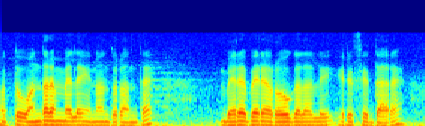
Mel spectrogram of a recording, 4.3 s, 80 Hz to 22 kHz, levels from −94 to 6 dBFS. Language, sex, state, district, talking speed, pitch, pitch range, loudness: Kannada, male, Karnataka, Bangalore, 115 wpm, 115 Hz, 100-120 Hz, -16 LUFS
